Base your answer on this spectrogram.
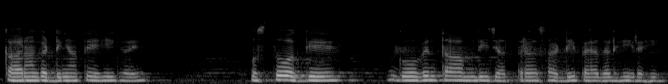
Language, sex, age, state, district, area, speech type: Punjabi, female, 45-60, Punjab, Fatehgarh Sahib, urban, spontaneous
